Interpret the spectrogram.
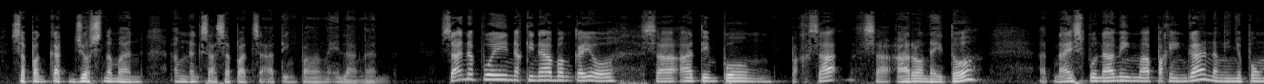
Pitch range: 125-175 Hz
